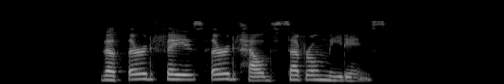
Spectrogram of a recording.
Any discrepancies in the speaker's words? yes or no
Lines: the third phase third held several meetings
no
